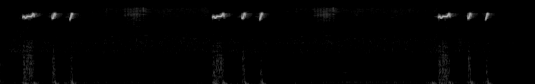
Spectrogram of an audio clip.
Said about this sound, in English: Both birds have very high pitched calls, which don't work well on radio, but here's a rock wren call just to give you a quick sense.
